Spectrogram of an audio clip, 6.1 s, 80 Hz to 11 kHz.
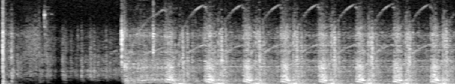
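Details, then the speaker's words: Tata Ace Zip XL, towed in, cranks at an even two beats per second without catching; scanner shows code P0090, crank no-start traced to an open fuel pressure regulator circuit. "है दोस्तों गाड़ी start नहीं हो रही"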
